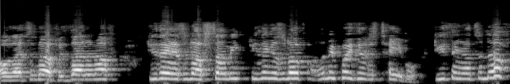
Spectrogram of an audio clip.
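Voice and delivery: play-acted, very high, loud taunting yell. Retelling a wrestler yelling at an opponent: imitating Kevin Owens yelling. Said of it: "he just yells".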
